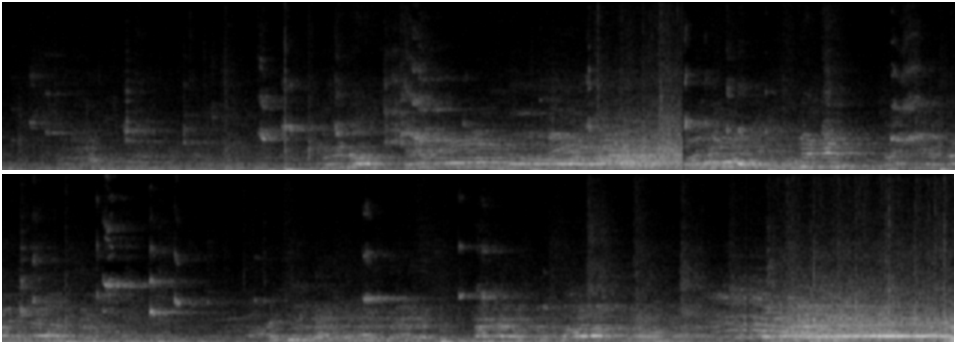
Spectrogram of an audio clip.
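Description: Basketball shoes squeak on a hardwood floor.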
